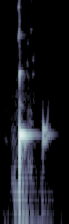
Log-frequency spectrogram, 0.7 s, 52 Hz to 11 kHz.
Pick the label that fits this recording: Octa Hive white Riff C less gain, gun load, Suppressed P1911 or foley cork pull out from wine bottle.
foley cork pull out from wine bottle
